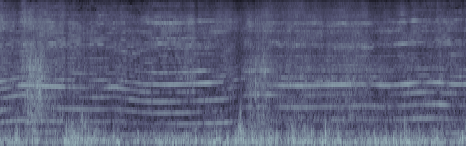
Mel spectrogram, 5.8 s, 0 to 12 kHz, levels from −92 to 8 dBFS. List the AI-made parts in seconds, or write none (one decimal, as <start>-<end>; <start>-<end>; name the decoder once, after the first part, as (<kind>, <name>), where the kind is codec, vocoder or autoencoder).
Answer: 1.9-5.1 (autoencoder, DAC-VAE)

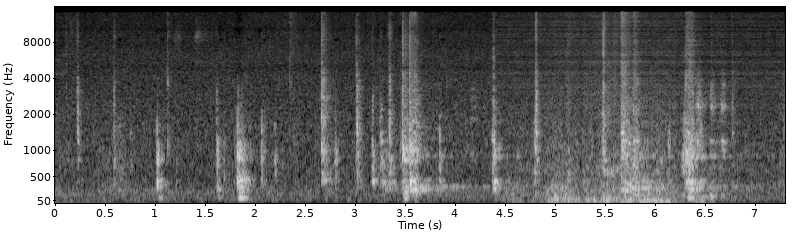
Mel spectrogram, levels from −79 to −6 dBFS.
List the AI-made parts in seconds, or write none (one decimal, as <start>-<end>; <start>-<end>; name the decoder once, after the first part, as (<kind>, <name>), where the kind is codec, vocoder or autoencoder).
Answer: 4.4-7.3 (autoencoder, DAC-VAE)

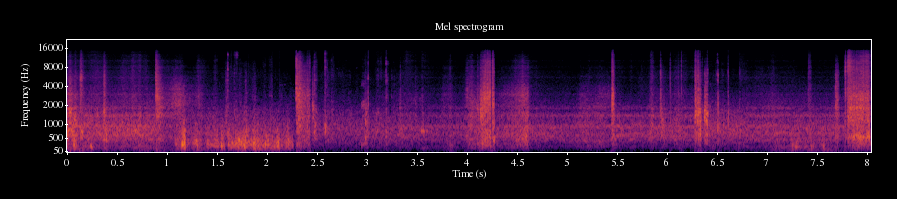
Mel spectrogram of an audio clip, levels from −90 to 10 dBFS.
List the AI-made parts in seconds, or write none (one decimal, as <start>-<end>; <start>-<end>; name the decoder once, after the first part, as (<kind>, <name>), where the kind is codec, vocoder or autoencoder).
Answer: 0.0-1.5 (autoencoder, DAC-VAE); 3.3-6.3; 6.8-8.0

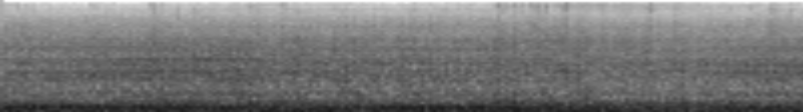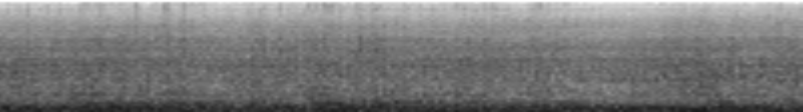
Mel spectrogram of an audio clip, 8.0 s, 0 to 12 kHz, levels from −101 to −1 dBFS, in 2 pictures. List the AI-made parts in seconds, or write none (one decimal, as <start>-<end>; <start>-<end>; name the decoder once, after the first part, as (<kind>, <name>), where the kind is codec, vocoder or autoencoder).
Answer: 2.8-3.5 (autoencoder, DAC-VAE)

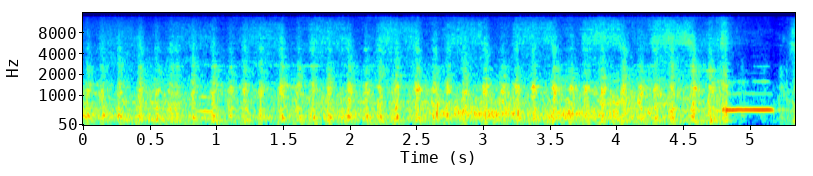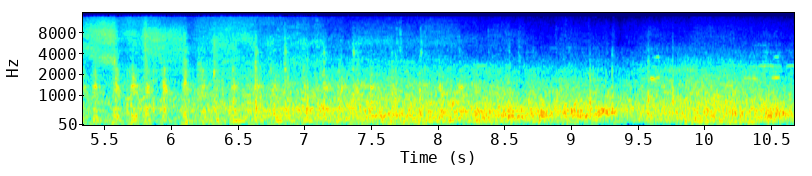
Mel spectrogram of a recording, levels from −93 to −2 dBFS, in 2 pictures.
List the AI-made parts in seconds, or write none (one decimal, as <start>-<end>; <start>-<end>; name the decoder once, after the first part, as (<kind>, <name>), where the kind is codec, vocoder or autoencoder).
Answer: 0.0-0.7 (autoencoder, DAC-VAE); 5.4-6.6; 9.2-10.7

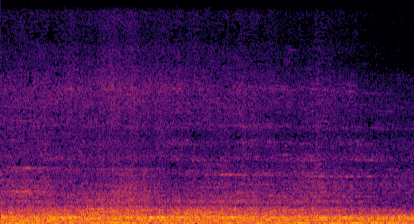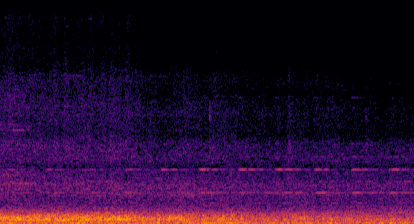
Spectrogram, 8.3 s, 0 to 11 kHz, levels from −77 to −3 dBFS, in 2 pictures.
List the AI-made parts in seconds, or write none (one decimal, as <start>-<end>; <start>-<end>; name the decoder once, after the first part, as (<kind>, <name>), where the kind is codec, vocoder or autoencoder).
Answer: 0.8-1.7 (autoencoder, DAC-VAE)

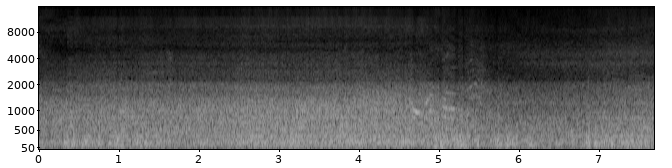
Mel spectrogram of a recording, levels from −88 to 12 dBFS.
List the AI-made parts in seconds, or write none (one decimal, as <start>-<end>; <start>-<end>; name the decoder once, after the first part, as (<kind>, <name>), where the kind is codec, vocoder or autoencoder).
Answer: none

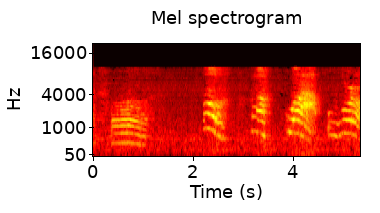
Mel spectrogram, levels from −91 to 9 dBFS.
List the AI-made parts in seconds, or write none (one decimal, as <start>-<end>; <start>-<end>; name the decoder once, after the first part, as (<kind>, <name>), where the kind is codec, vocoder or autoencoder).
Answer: 0.7-3.7 (autoencoder, DAC-VAE); 4.5-5.0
